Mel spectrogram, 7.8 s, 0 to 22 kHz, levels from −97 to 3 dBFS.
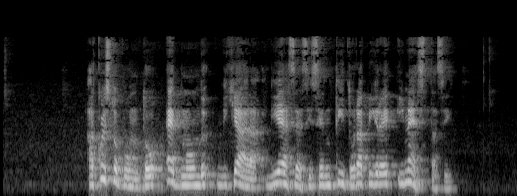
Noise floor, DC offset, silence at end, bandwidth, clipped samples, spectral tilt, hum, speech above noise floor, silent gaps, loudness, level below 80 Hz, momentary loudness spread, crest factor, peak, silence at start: -71 dBFS; under 0.1%; 1 s; 11.5 kHz; under 0.1%; -6 dB/octave; none; 46 dB; none; -25 LUFS; -62 dBFS; 11 LU; 20 dB; -6 dBFS; 1.3 s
